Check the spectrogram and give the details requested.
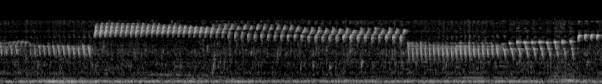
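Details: Master song of an original Spanish Timbrado canary, meant for teaching other canaries: long unbroken rattling trills, first low, then high and slowly falling, then low again, ending on a short higher roll.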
